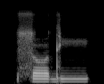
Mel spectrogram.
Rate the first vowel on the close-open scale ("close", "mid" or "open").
mid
